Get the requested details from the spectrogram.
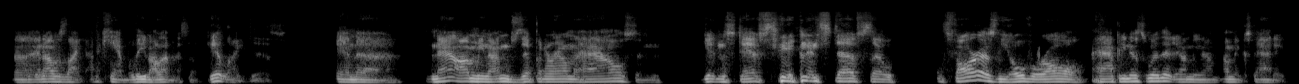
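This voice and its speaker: Big swings in loudness mark a man's unremarkable speaking voice, which moves at a moderate pace and medium pitch with ordinary pitch variation. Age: 50s. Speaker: fellow faster, video blogger. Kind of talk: casual chat.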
